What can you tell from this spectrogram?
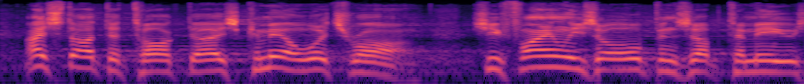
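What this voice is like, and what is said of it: Brooklyn accent. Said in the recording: “I'm not from L.A., I'm from Brooklyn ... You speak with a Brooklyn accent”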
